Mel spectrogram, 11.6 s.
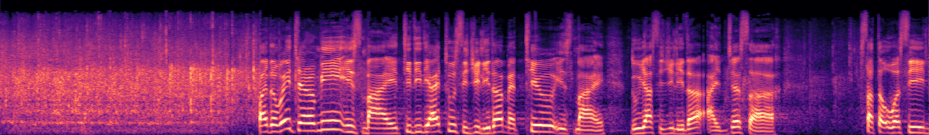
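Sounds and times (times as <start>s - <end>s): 
round of applause: 0.0s - 4.0s, 9.0s - 10.9s
speech: 3.2s - 10.0s, 10.8s - 11.6s.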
